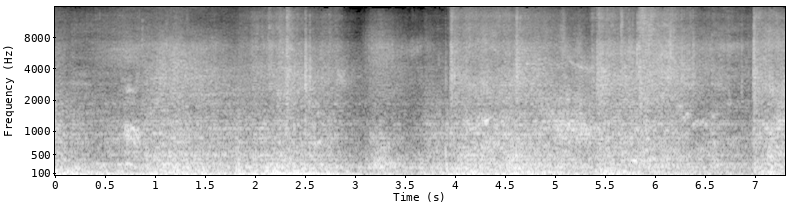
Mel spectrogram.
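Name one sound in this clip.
Weapons strike with sharp impacts.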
